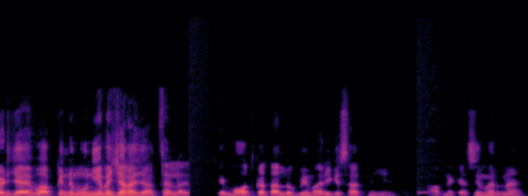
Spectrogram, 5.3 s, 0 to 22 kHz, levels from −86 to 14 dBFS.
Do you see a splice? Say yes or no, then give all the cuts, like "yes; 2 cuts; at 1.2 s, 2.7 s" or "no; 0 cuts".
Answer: yes; 2 cuts; at 1.9 s, 4.3 s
